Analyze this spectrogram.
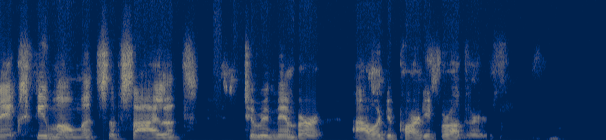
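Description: A man speaks animatedly over an online call.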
